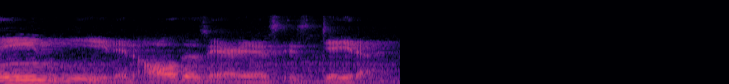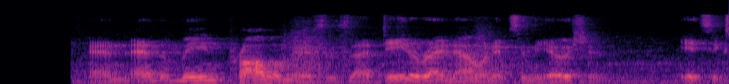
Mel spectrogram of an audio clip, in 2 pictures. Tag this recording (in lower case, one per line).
speech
